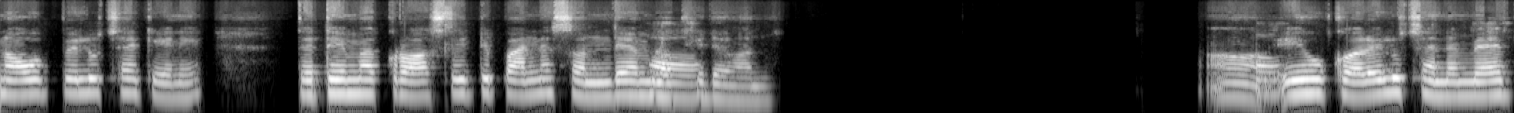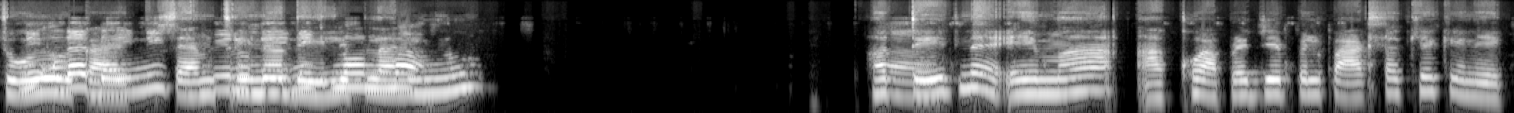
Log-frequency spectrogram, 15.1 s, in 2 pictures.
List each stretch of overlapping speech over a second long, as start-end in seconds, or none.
7.7-9.7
